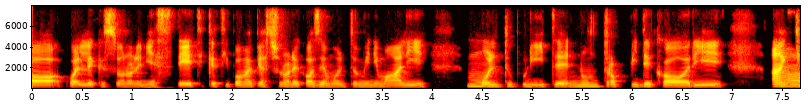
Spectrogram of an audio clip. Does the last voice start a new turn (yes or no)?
no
